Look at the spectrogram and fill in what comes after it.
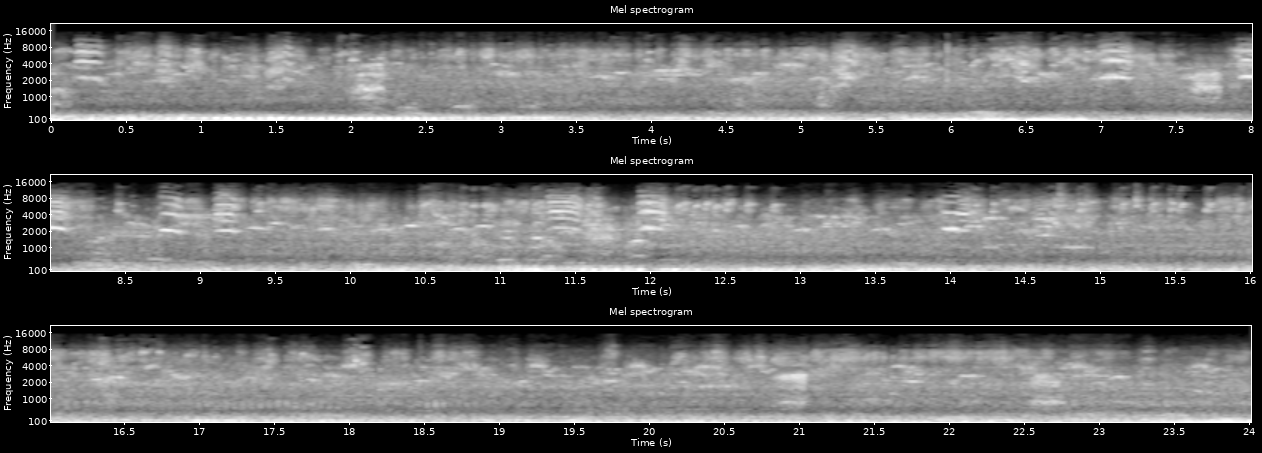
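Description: Caged birds chirping and twittering without pause, a dense mix of many short high calls with a few louder ones, over a steady low rumble.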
